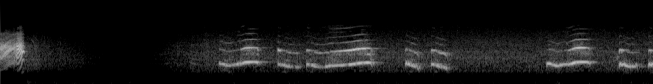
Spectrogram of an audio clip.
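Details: Eurasian jay by day: one short harsh rasping burst, a second of silence, then a run of brief nasal, overtone-rich notes, some rising or wavering, given singly and in quick pairs.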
